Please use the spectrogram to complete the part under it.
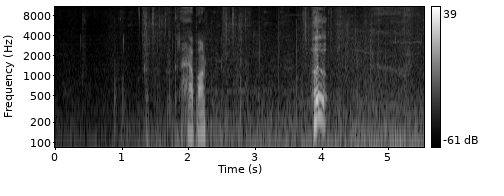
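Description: Footsteps run across wooden boards.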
